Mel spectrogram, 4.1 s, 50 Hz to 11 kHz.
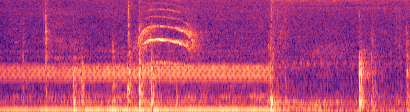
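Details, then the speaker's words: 127 V motor on an oversized 250 V run capacitor: a heavy, steady mains hum for about three seconds, then cut-off and fade with clicks. Current is 4.6–4.7 A with about 4 A in the auxiliary winding, enough to burn the motor quickly. "Pode ver que o barulho dele já aumentou. E a corrente foi para 4,6, 4,7 amperes. Na auxiliar foi para praticamente 4 amperes."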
